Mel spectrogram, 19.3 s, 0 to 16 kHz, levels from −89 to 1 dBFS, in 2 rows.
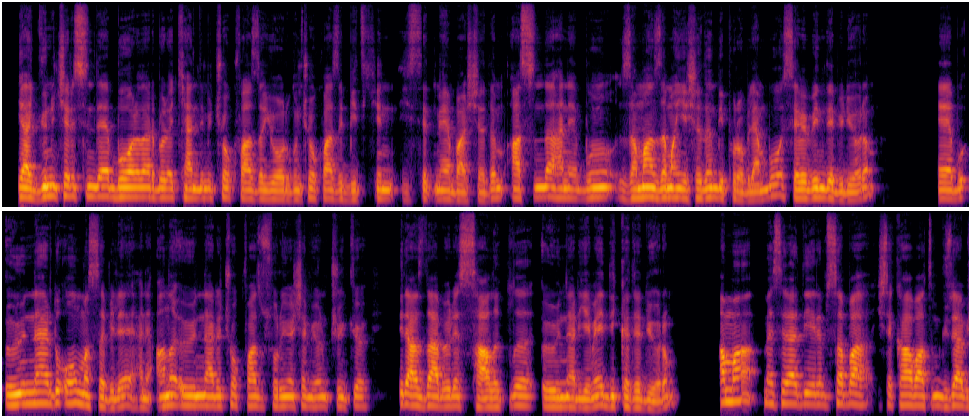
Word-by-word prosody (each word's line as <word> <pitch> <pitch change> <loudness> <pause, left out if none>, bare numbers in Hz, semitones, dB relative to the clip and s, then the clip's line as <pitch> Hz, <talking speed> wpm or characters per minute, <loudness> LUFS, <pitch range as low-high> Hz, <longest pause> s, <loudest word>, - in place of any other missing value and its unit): Ya, 130 -2 +6
gün 125 +5 +4
içerisinde 135 -1 +1
bu 130 0 +5
aralar 130 -1 +2
böyle 120 -1 -1
kendimi 115 -1 -2
çok 125 -2 -5
fazla 110 -1 0
yorgun, 105 0 -2
çok 120 -3 -6
fazla 110 -5 -2
bitkin 110 +2 -4
hissetmeye 105 +2 -6
başladım. 115 +6 -3
Aslında, 125 +3 +1
hani, 120 -2 -4
bu 125 +2 +2
zaman 115 +4 +4
zaman 125 +1 +3
yaşadığım 120 +1 0
bir 120 -1 -2
problem 105 -2 -3
bu, 155 +2 -3
sebebini 120 -1 +2
de 115 - +1
biliyorum. 95 +1 -3 0.6
Eee, 110 -1 +1
bu 125 +2 -5
öğünlerde 160 +3 +3
olmasa 145 -8 0
bile, 120 +3 -3
hani, 110 0 -5
ana 130 +3 +3
öğünlerde 130 -1 +1
çok 135 +2 -8
fazla 130 -2 -1
sorun 125 +2 -4
yaşamıyorum 240 - -2
çünkü 215 - -6 0.3
biraz 135 -5 +3
daha, 130 -2 +3
böyle, 125 +1 -1
sağlıklı 125 +2 +1
öğünler 120 -1 0
yemeye 110 +5 -1
dikkat 130 -2 -2
ediyorum. 100 -4 -3 0.4
Ama 185 +7 +4
mesela 160 -1 -1
diyelim 150 -2 -3
sabah, 155 +1 +1
işte, 140 - -9
kahvaltımı 135 -2 +3
güzel 130 +2 0
bir - - -8
125 Hz, 175 wpm, -23 LUFS, 115-135 Hz, 0.6 s, Ya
